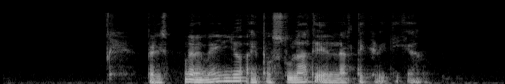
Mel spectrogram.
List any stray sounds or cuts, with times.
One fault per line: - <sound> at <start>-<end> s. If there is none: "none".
- dropout at 1.7-1.9 s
